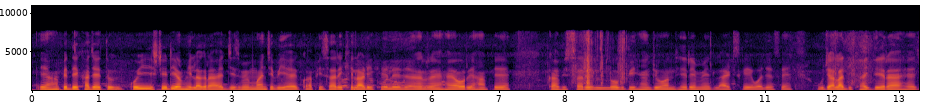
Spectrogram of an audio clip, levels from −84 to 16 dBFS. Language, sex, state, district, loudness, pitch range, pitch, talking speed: Hindi, male, Chhattisgarh, Balrampur, -21 LUFS, 130-140 Hz, 130 Hz, 205 wpm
